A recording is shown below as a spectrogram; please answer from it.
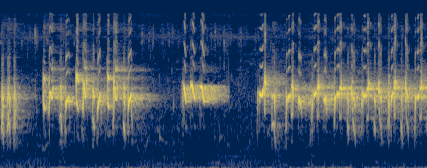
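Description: A yellow-vented bulbul gives bright, bubbly chattering phrases in three quick bursts, with liquid warbled notes, used to call out a rival.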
